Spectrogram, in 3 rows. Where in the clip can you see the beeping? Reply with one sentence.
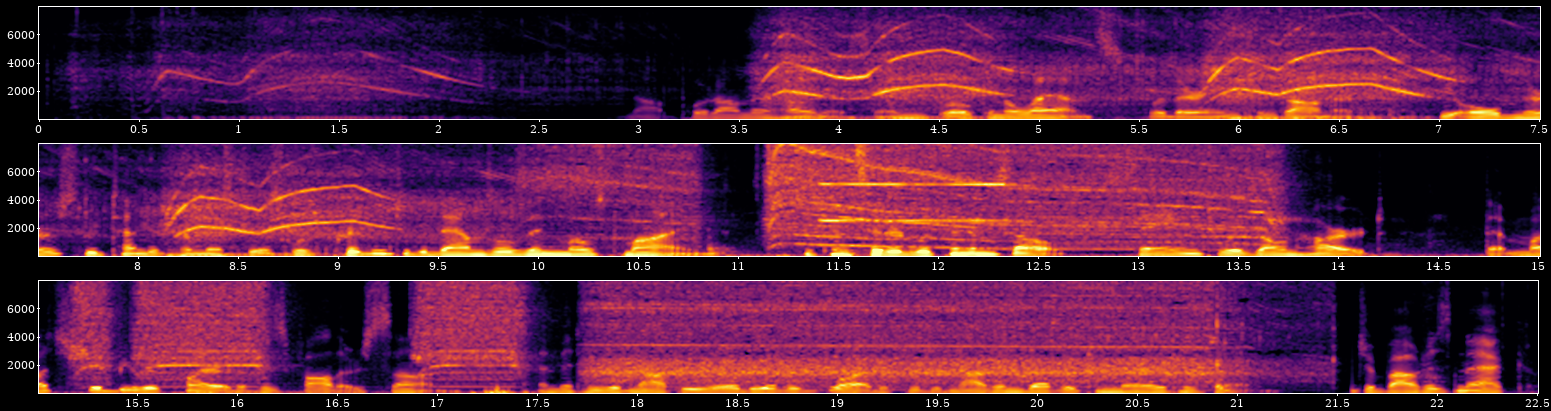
The beeping can be heard from 10.8 to 12.4 s.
